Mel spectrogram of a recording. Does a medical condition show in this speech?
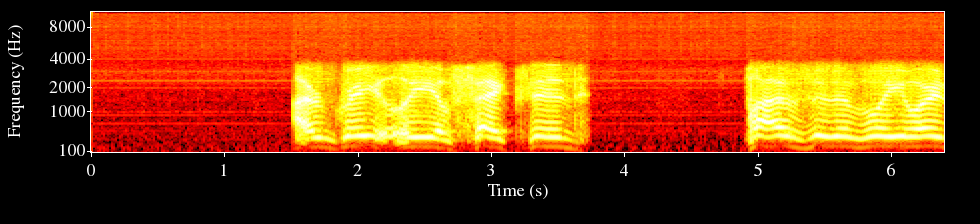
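Yes: Parkinson's disease; brain stimulation surgery after tremors broke through CBD use, uses rollator for walking; tremors reduced about 95% after brain stimulation surgery, barely noticed; slight difficulty in speaking.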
